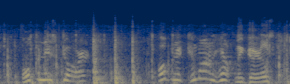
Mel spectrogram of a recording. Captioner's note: knocks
